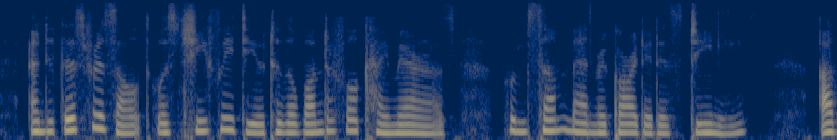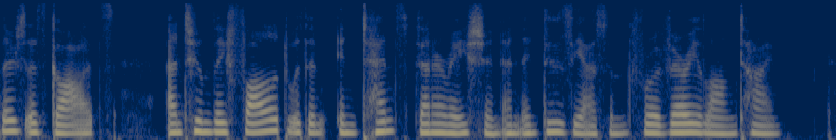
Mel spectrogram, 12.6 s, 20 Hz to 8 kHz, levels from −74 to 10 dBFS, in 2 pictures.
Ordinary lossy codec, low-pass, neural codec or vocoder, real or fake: AAC, 48 kbps; 7.2 kHz; codec, 16 kHz, 2 kbps, FunCodec, trained on Chinese and English, 25 frames a second; fake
